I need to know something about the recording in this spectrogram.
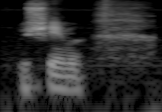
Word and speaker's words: Tsushima: probably keeping ghosts of tashima down is that tsushima the t is silent right yeah yeah ushima um is it that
